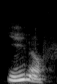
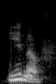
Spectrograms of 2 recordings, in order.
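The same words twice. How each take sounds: Both takes have the same delivery.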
